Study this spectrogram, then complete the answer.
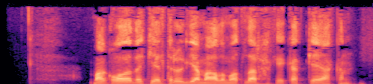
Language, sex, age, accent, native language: Uzbek, male, 25-34, Jizzax, Uzbek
